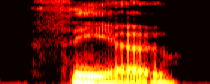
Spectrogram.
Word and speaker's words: Theo: I think about the way he says my name, Theo, with a slight emphasis on the first syllable.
